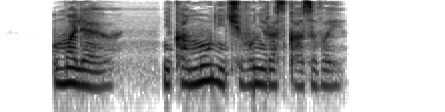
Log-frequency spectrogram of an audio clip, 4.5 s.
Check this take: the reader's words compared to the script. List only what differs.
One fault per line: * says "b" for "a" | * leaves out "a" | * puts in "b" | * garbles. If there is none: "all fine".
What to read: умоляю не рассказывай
* puts in "никому ничего"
